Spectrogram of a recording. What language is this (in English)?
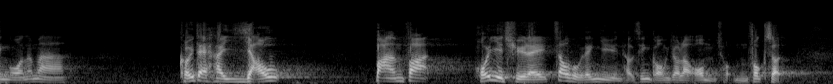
Cantonese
